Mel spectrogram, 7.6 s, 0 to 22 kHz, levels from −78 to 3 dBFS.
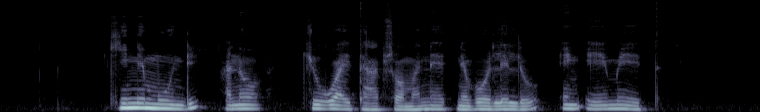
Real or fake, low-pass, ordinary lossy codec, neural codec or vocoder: real; 19.8 kHz; Opus, 32 kbps; none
